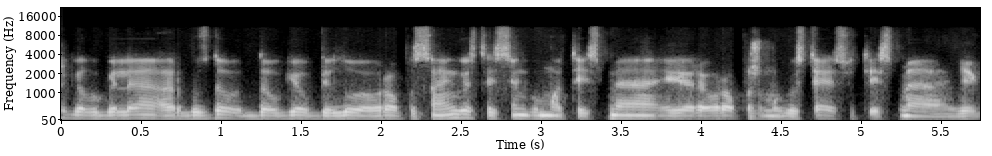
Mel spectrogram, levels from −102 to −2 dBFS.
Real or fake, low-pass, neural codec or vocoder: real; 10.8 kHz; none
